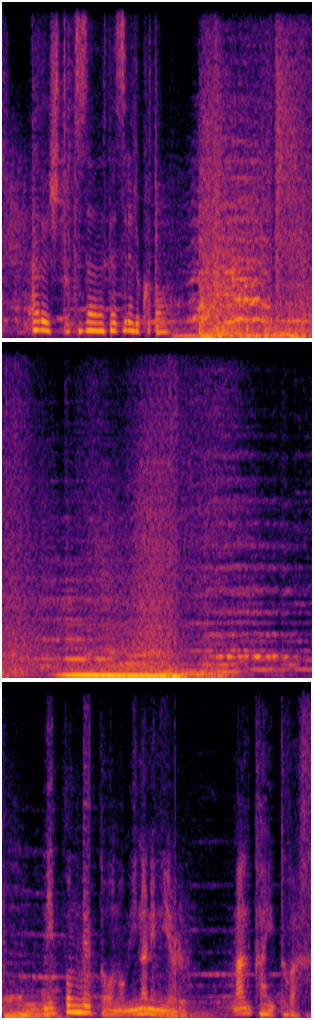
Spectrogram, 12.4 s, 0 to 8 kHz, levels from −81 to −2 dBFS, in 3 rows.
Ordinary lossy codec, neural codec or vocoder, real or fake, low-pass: none; codec, 16 kHz, 0.5 kbps, X-Codec, HuBERT features, trained on balanced general audio; fake; none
